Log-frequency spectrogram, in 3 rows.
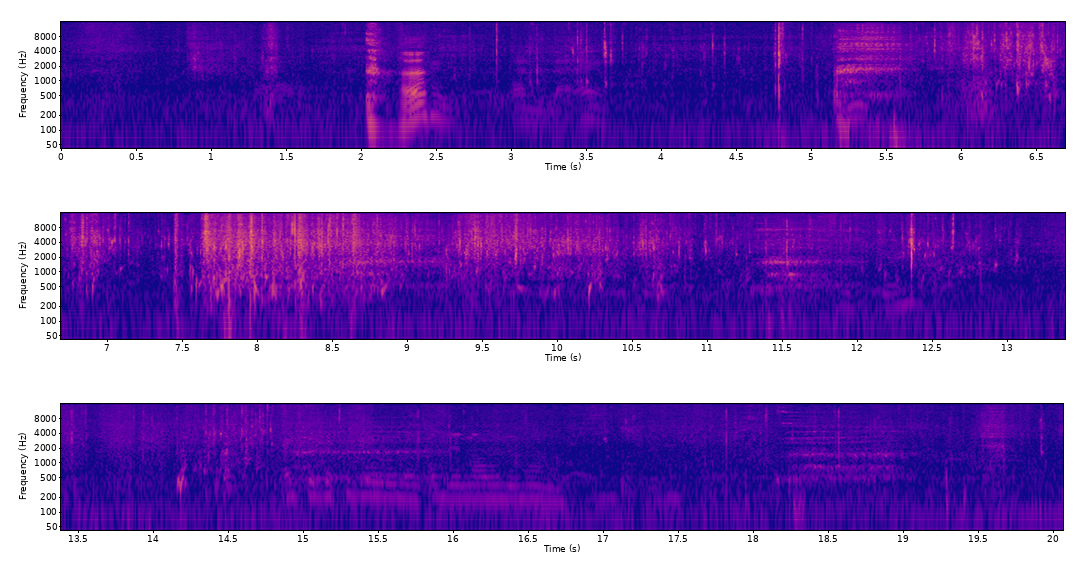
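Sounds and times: river water running and trickling: 2.6s - 18.2s.

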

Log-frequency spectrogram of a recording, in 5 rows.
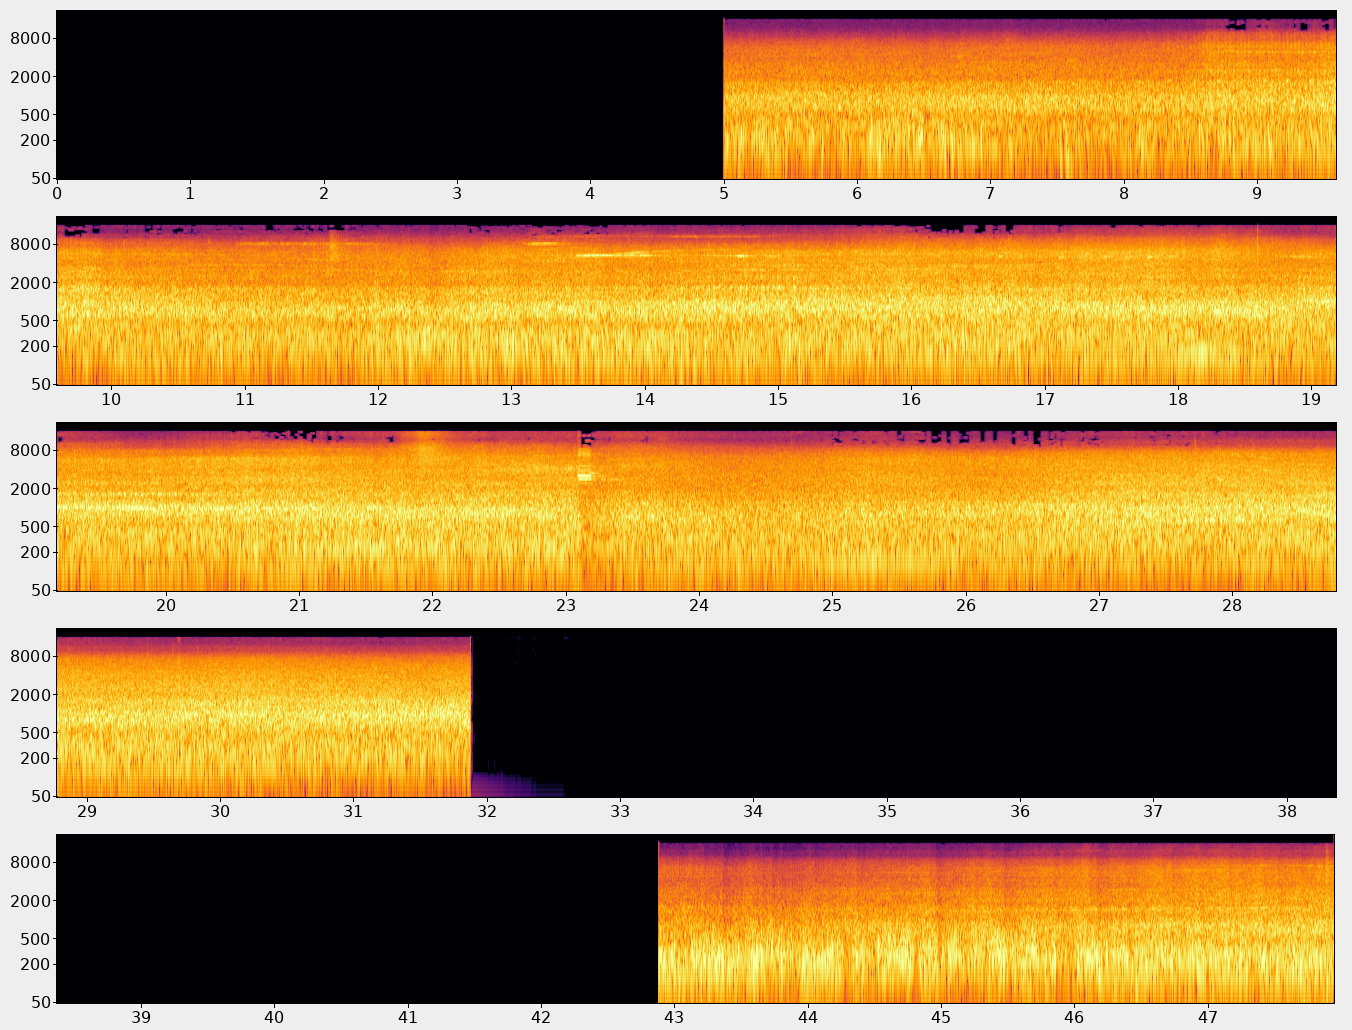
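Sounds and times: trucks and cars passing: 5.0s - 31.9s, 42.9s - 47.9s.

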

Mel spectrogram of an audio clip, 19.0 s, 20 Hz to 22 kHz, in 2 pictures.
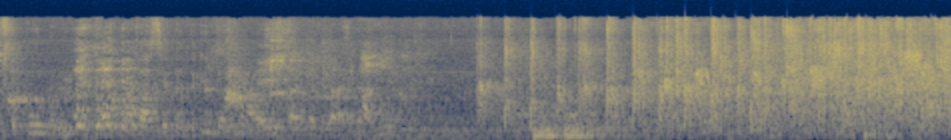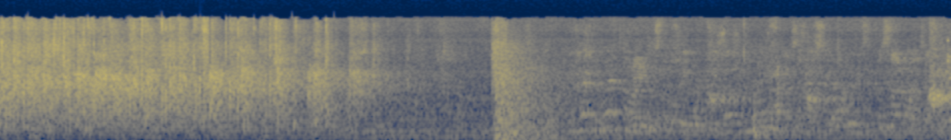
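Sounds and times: small crowd clapping: 4.7s - 13.8s.

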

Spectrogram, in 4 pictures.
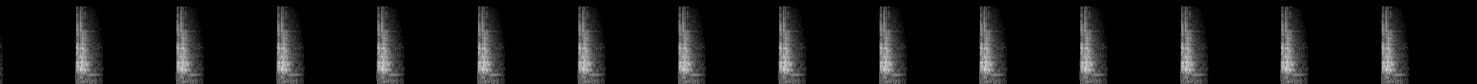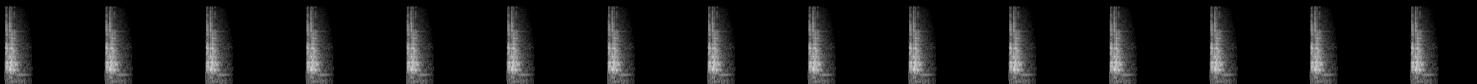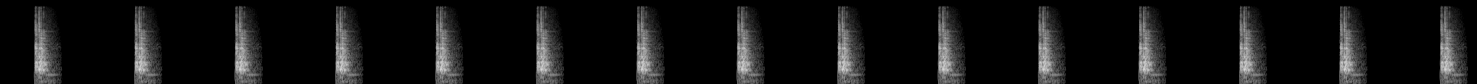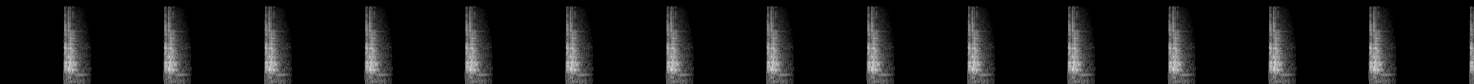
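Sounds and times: clock ticking: 0.8s - 1.0s, 1.8s - 2.1s, 2.8s - 3.1s, 3.8s - 4.1s, 4.8s - 5.1s, 5.8s - 6.1s, 6.8s - 7.1s, 7.8s - 8.1s, 8.8s - 9.1s, 9.8s - 10.1s, 10.8s - 11.1s, 11.8s - 12.1s, 12.8s - 13.1s, 13.8s - 14.1s, 14.8s - 15.1s, 15.8s - 16.1s, 16.8s - 17.1s, 17.8s - 18.1s, 18.8s - 19.2s, 19.8s - 20.2s, 20.8s - 21.2s, 21.8s - 22.2s, 22.8s - 23.2s, 23.9s - 24.2s, 24.9s - 25.2s, 25.9s - 26.2s, 26.9s - 27.2s, 27.9s - 28.2s, 28.9s - 29.2s, 29.9s - 30.2s, 30.9s - 31.2s, 31.9s - 32.2s, 32.9s - 33.2s, 33.9s - 34.2s, 34.9s - 35.2s, 35.9s - 36.2s, 36.9s - 37.2s, 37.9s - 38.2s, 38.9s - 39.2s, 39.9s - 40.2s, 40.9s - 41.2s, 42.0s - 42.2s, 43.0s - 43.2s, 44.0s - 44.2s, 45.0s - 45.2s, 46.0s - 46.3s, 47.0s - 47.3s, 48.0s - 48.3s, 49.0s - 49.3s, 50.0s - 50.3s, 51.0s - 51.3s, 52.0s - 52.3s, 53.0s - 53.3s, 54.0s - 54.3s, 55.0s - 55.3s, 56.0s - 56.3s, 57.0s - 57.3s, 58.0s - 58.3s.

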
